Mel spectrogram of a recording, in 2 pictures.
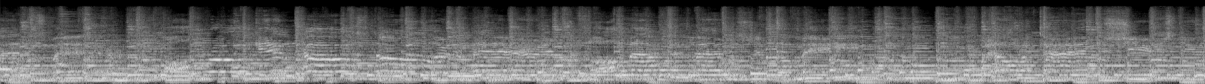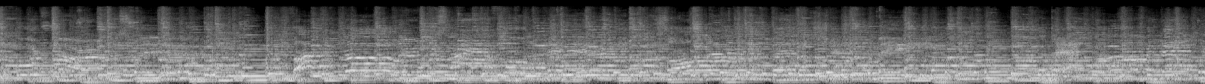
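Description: Acoustic old-time string band playing: fiddle, banjo and acoustic guitar over an upright bass keeping a steady beat of about two notes a second.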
